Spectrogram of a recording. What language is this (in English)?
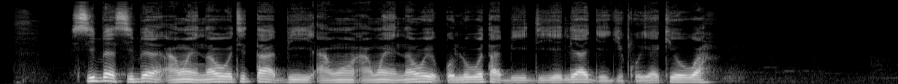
Yoruba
